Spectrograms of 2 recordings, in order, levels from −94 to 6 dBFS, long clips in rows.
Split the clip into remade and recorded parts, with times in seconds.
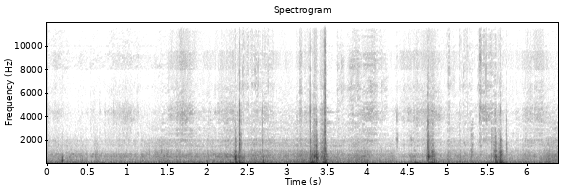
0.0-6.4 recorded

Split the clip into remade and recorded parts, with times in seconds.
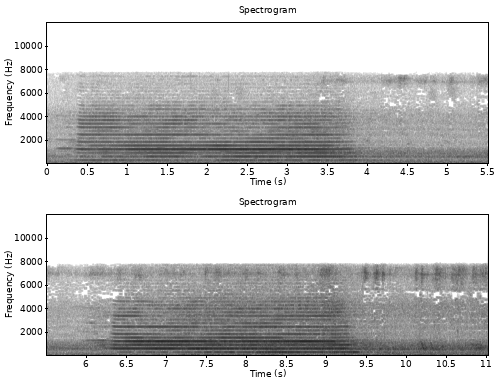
0.0-11.0 recorded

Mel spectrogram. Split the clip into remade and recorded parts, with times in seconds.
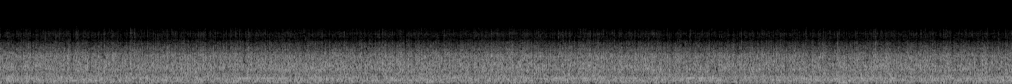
0.0-0.5 recorded; 0.5-1.3 remade; 1.3-3.2 recorded; 3.2-5.7 remade; 5.7-10.1 recorded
